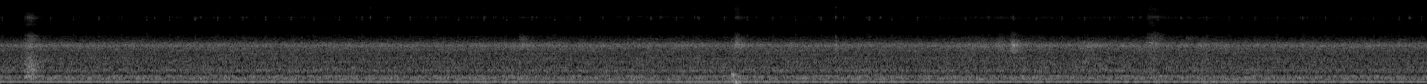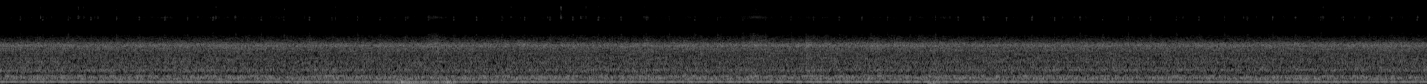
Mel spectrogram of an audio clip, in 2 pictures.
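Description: Black & Decker toaster oven running while baking: a steady electrical hum with an even hiss, and a few faint clicks.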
